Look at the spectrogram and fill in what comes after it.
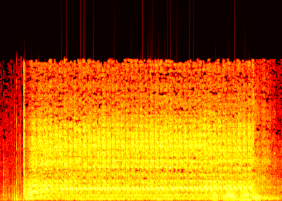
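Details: Ford Zetec Rocam engine (Fiesta, Ka, EcoSport) at cold start. It catches, then a quick rattling tick of about three per second sits over the idle. Suspected hydraulic tensioner/valvetrain noise; dirt was found in an oil orifice.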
